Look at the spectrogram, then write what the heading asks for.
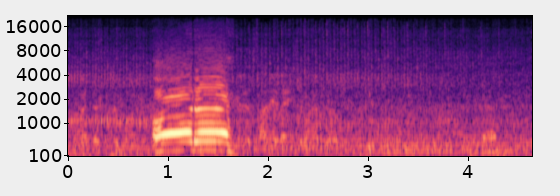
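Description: A garbage truck's engine runs as it pulls away toward Atawa society on a busy Eid street, a low steady rumble under nearby people talking, with a brief loud steady tone near the start.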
